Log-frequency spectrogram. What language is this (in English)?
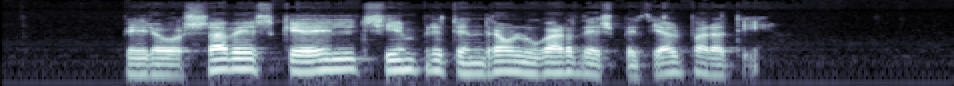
Spanish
